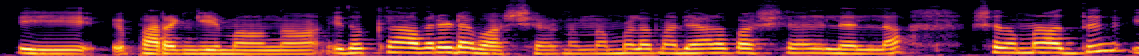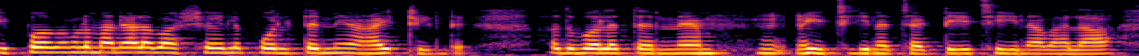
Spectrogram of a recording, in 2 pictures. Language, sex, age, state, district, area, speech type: Malayalam, female, 18-30, Kerala, Kannur, rural, spontaneous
